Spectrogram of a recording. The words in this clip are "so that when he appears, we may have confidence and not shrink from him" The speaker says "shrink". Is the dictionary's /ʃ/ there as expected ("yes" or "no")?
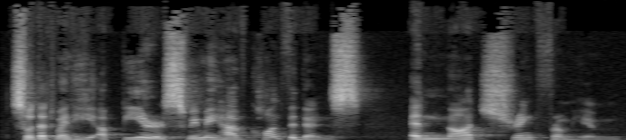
yes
